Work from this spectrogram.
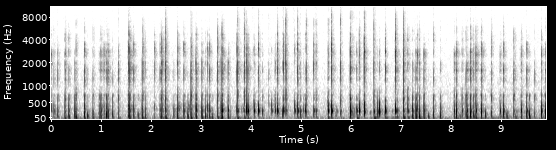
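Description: An eyeglass case is tapped slowly, producing a steady run of short, dull taps with a low, muted tone and almost no ring. The taps vary in loudness and come in uneven clusters, with little high-frequency content.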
